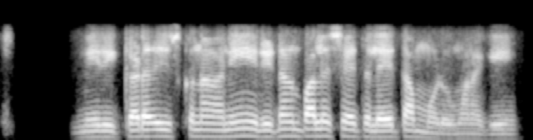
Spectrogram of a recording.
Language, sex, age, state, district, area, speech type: Telugu, male, 18-30, Telangana, Mancherial, rural, conversation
